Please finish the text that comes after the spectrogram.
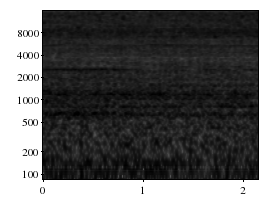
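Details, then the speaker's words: Petrol engine idling with a steady airy hiss from a busted vacuum hose on the back side, found by feel after codes P0171/P0174; vacuum leak hiss. "I don't know if you can hear it hissing but it's it's hissing and leaking on the back side so apparently I have a leak back here I have a busted hose"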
